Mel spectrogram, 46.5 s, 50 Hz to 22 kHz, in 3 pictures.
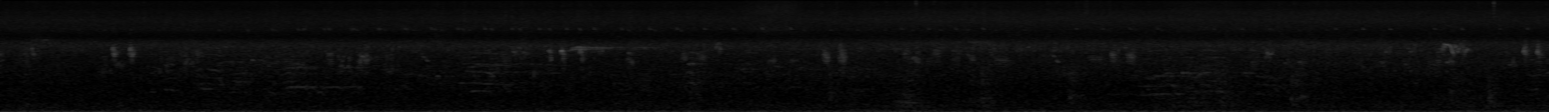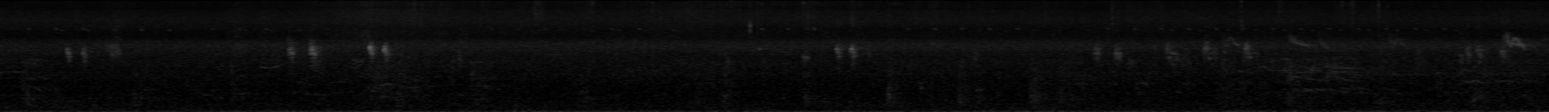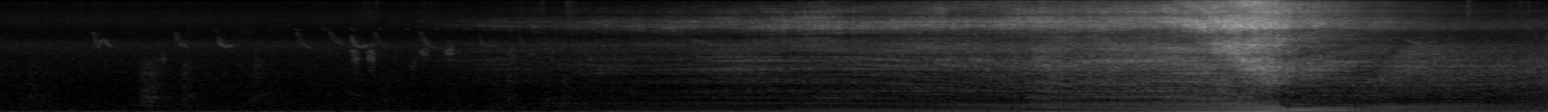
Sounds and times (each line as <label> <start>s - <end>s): traffic sound 33.0s - 46.4s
